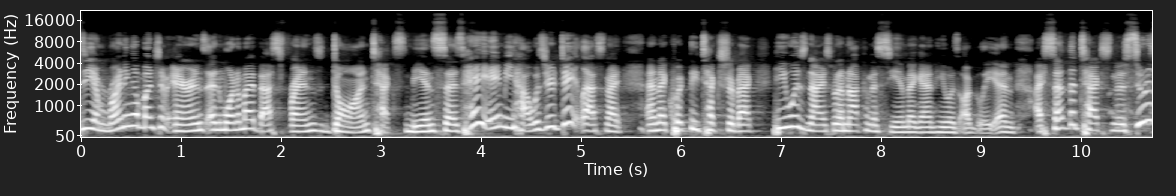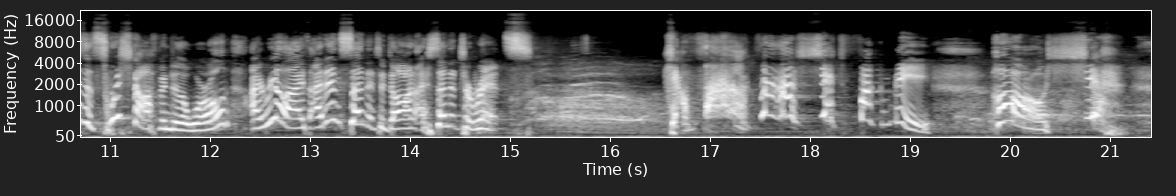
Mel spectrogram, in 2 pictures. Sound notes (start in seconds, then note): 15.1 crowd gasps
